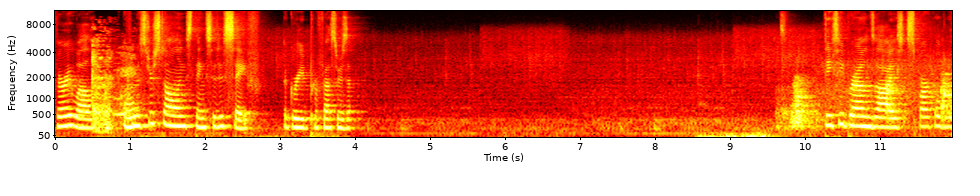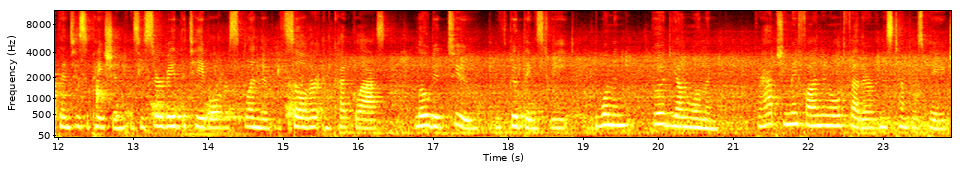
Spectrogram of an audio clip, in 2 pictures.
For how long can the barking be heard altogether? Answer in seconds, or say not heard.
7 s.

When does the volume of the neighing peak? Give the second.
1 s.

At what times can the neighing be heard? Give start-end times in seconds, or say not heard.
0.5-1.1, 17.6-19.2.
